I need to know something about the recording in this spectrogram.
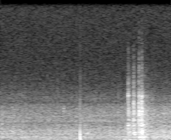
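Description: A metal door lock rattles and clicks.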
